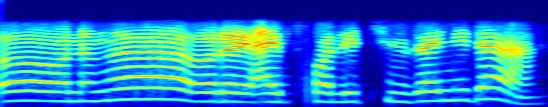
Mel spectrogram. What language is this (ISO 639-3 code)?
brx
